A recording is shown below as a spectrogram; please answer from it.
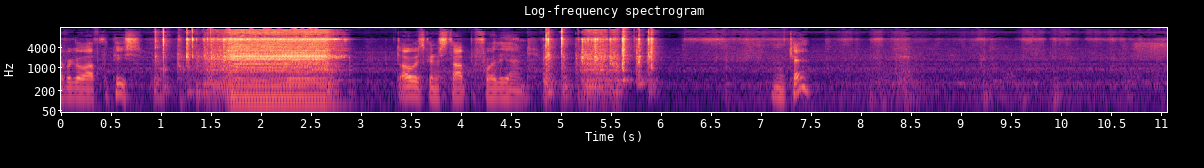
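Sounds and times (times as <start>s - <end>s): sewing machine clattering: 4.9s - 6.0s.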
